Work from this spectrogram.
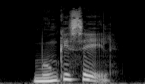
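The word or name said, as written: MUNKESÆL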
